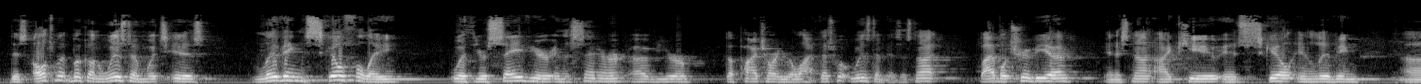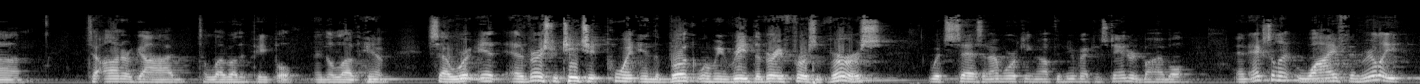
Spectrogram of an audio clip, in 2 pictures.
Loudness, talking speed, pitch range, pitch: -14 LUFS, 175 wpm, 120-145 Hz, 130 Hz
